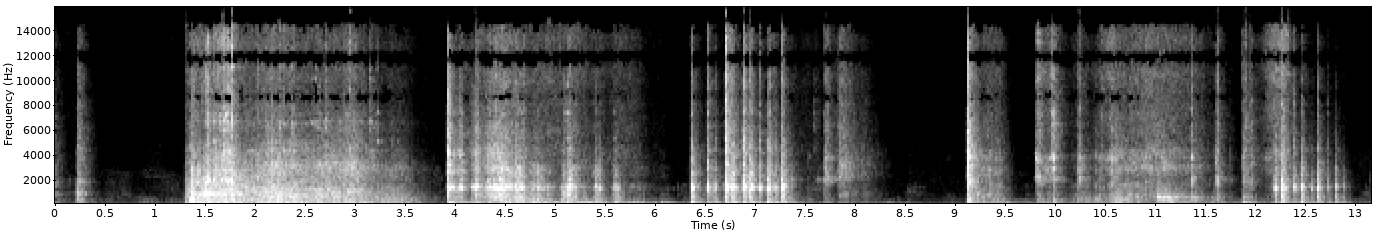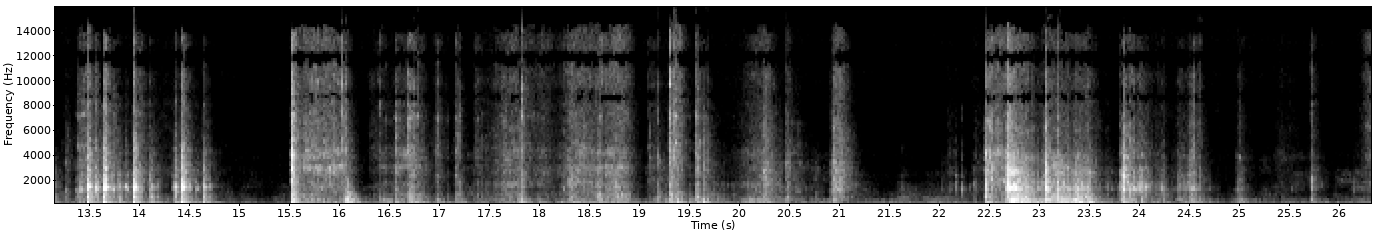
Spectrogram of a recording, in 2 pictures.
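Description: Small plastic toy pieces clicking and clattering as they are handled and set down on a hard table, with several stretches of rustling; the loudest rustle comes about a second in and lasts a few seconds.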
